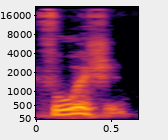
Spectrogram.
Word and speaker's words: fruition: Fruition. How is it pronounced?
